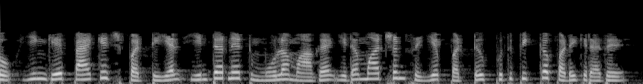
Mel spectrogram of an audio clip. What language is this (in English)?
Tamil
